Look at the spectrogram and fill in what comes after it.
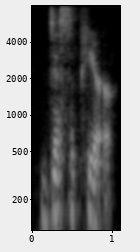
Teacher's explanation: An example of secondary stress would be the first syllable in this word, disappear. We do spend some time on this syllable and we do make the vowel louder and longer, but not quite as much as we do on this last syllable, the third syllable, peer.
